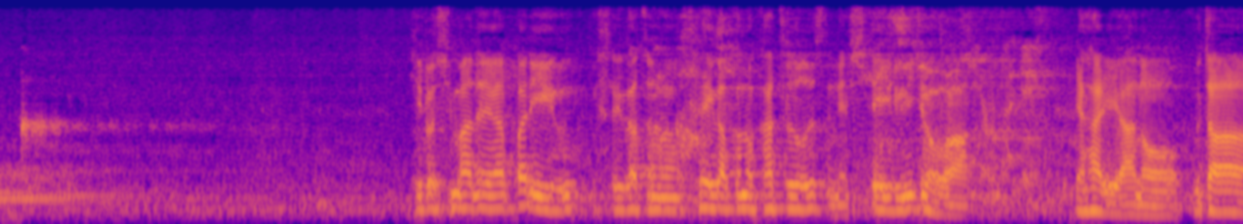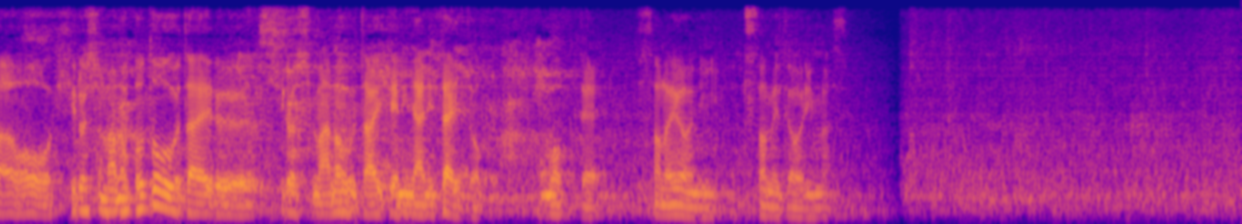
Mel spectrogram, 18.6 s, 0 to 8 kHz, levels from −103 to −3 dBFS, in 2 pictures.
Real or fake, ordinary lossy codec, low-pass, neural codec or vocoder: fake; none; 7.2 kHz; codec, 16 kHz, 16 kbps, FunCodec, trained on LibriTTS, 50 frames a second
